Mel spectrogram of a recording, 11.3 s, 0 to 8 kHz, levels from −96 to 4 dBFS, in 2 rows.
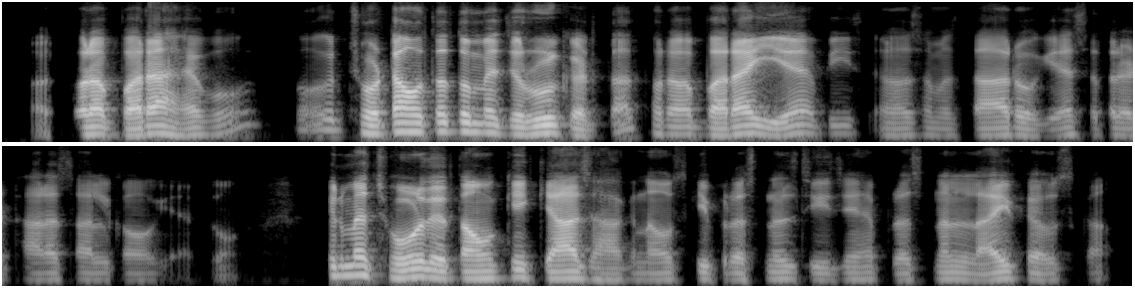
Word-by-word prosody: अ, - - -16
थोड़ा 115 +1 +3
बड़ा 120 +6 +6
है, 105 -2 -4
वो 120 - -15 0.2
और 180 - -13
छोटा 130 +2 +3
होता 150 +1 +4
तो 155 0 +1
मैं 140 -2 +1
ज़रूर 115 +4 +2
करता, - - -5
थोड़ा 115 -2 -6
बड़ा 100 +5 +5
ही 115 -5 +4
है 130 - +2
अभी 125 0 -17 0.2
अ, 100 0 -13
समझदार 100 0 -8
हो 95 - -9
गया 95 +3 -13
है 110 - -9
17-18 95 -2 -12
साल 95 0 -15
का 90 - -19
हो 90 - -16
गया - - -34
है, - - -39
तो - - -27 0.5
फिर 150 0 -4
मैं 160 0 +3
छोड़ 120 +2 +1
देता 110 -3 +2
हूँ 110 +1 0
कि 125 - 0
क्या 110 0 +3
झाँकना, 90 -1 -11
उसकी 100 +2 -12
पर्सनल 100 +2 -12
चीज़ें 95 -1 -14
हैं, 100 0 -15
पर्सनल 100 +2 -11
लाइफ 100 +5 -1
है - - -8
उसका, 90 - -21
105 Hz, 240 wpm, -21 LUFS, 95-125 Hz, 0.5 s, बड़ा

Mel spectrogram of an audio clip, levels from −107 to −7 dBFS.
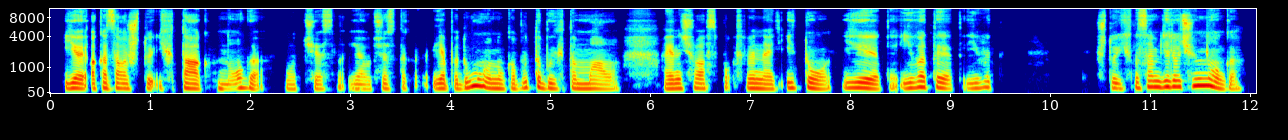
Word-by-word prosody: и, 155 0 +2
э, 150 -2 +5
оказалось, 150 -1 +1
что - - -3
их - - -6
так 150 -4 +4
много. 150 +2 -3 0.2
Вот 135 -1 -7
честно. 135 -1 -8
Я 135 0 -6
вот 135 - -12
щас 145 -2 -5
так, - - -11
а - - -15
я 150 - +2
подумала, 175 +8 +3
ну 150 -1 +1
как 145 +1 -6
будто 175 +4 -1
бы 155 -1 -1
их 140 - -8
там 150 - -2
мало. 140 -2 -2 0.4
А 145 - -3
я - - +4
начала 150 +1 0
вспо - - -8
вспоминать 145 -4 0
и 165 - 0
то, 155 -5 +1
и 170 0 0
это, 150 -5 +3
и 155 +1 -2
вот 185 +1 +1
это, 150 -5 +1
и 150 +1 -4
вот 185 +2 -4 1.0
что 165 - -7
их 150 -3 -4
на 170 - -1
самом 195 +3 +3
деле 195 +1 +4
очень 205 +4 +4
много. 170 - +4
150 Hz, 220 wpm, -27 LUFS, 145-165 Hz, 1.0 s, э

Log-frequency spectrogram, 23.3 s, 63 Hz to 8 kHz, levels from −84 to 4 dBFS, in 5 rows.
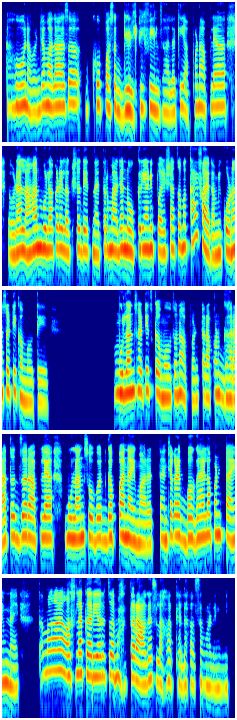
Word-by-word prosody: हो 220 +2 0
ना. 210 -5 0
म्हणजे 185 +4 -5
मला 225 -1 +1
असं 240 +1 -2 0.3
खूप 235 -1 -4
असं 200 -4 -3
गिल्टीफील 200 +2 -1
झालं, 180 -1 -7
की 220 -1 -5
आपण 215 +4 -7
आपल्या 220 +2 -3 0.4
एवढ्या 195 +3 +1
लहान 220 +2 +4
मुलाकडे 230 0 +3
लक्ष 205 +3 -4
देत 220 -2 -1
नाही 195 -2 -2
तर, 225 - -3
माझ्या 225 0 +2
नोकरी 230 0 +2
आणि 230 0 +5
पैशाचा 225 +3 -2
मग 250 +1 +1
काय 325 +6 0
फायदा, 200 -9 +3
मी 190 +1 -1
कोणासाठी 230 +3 +1
कमवते? 170 -4 -6 1.4
मुलांसाठीच 240 +2 +3
कमवतो 195 -2 0
ना 225 0 +1
आपण. 180 -2 -9
तर, 205 - -4
आपण 215 +1 -3
घरातच 200 +4 0
जर 235 0 +4
आपल्या 225 +1 +3 0.3
मुलांसोबत 220 -1 +1
गप्पा 230 +2 +3
नाही 225 -3 +4
मारत, 180 0 -3
त्यांच्याकडे 235 +3 +1
बघायला 225 +2 +2
पण 255 0 +2
टाईम 215 0 +1
नाही, 185 -2 -5 0.4
तर 270 - -13
मग 325 0 +2
असल्या 295 +2 +2
करियरचा 270 0 +3
मग 240 -7 -4
तर, 260 - +4
रागच 230 +3 +2
लावा 220 +1 -6
त्याला 205 +1 -8
असं 200 +2 -11
म्हणेन 180 -2 -8
मी. 180 -1 -12
220 Hz, 150 wpm, -19 LUFS, 200-235 Hz, 1.4 s, आणि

